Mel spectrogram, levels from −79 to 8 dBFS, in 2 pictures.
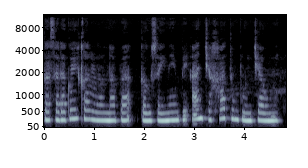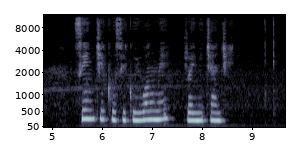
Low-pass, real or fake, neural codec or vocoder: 10.8 kHz; real; none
